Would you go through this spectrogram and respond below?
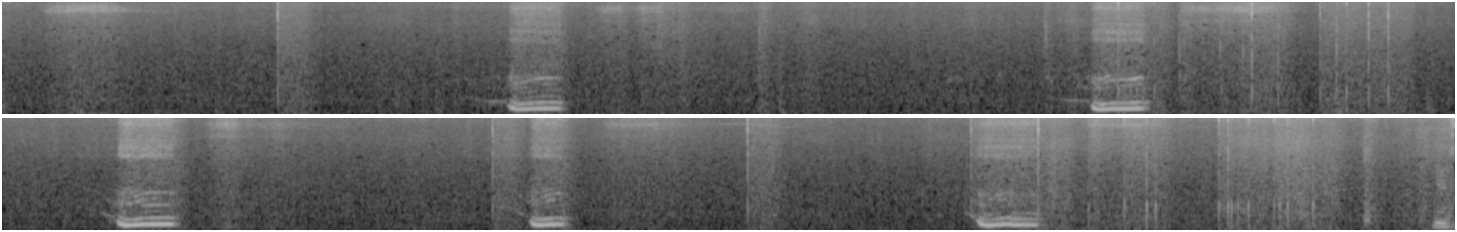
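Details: Short, grunting snores about every three to four seconds, six in all, over a quiet room, from a sleeping rescue dog; snoring.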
